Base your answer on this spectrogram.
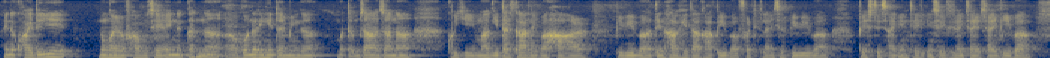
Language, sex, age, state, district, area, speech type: Manipuri, male, 18-30, Manipur, Bishnupur, rural, spontaneous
